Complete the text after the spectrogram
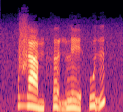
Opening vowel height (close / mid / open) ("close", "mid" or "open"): open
